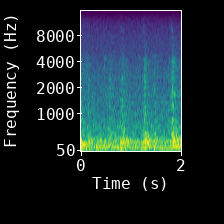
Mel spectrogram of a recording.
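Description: Stylus tapping and scratching faintly on a tablet screen while writing, a few short ticks over a steady low hum.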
